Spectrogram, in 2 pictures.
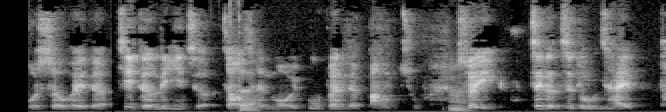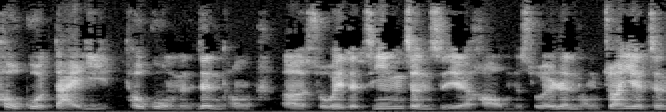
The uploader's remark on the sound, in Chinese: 抱歉由於越洋訪問所以今天收音出了問題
